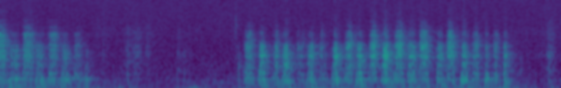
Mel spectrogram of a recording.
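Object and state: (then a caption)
Paper scratch card being scratched. A coin scrapes the coating off a paper scratch lottery ticket resting on a wooden table. A short burst of raspy scratching fades to a quiet pause, then resumes as rapid back-and-forth strokes, about four per second, with a mid-range, bright papery grit.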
